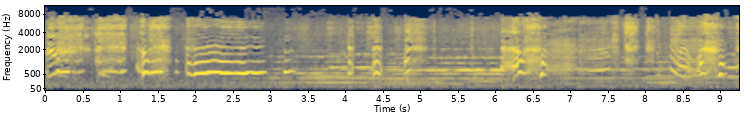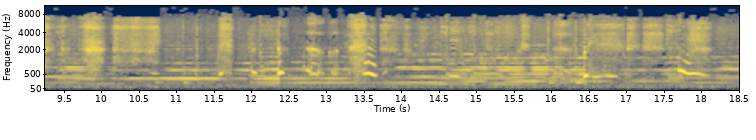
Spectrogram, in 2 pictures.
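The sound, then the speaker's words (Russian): A young girl sobs and wails bitterly in an empty bathhouse, lying on a cold bench. Her voice rises in long, quavering cries broken by gasping breaths, loud and continuing without pause for the whole stretch. “Там, упав на холодную полку, среди запахов сажи и веников, она разразилась самым горьким плачем в своей маленькой жизни.”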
